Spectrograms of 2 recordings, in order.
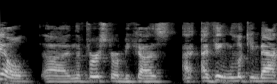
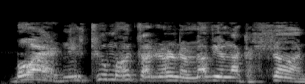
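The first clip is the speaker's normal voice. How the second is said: thick-mouthed, muffled mumbling voice; 4 semitones higher than usual. Retelling the general manager's words to the speaker, Sam's cotton-balls-in-cheeks voice. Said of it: "he spoke like he had cotton balls in his cheeks".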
